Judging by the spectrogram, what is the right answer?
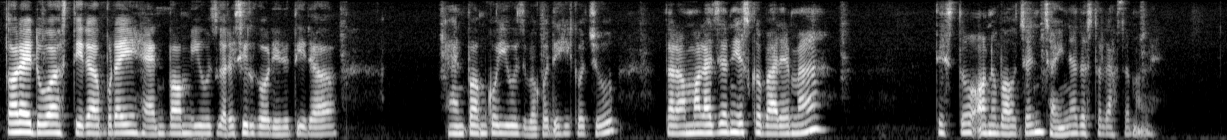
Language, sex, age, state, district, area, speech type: Nepali, female, 30-45, West Bengal, Darjeeling, rural, spontaneous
